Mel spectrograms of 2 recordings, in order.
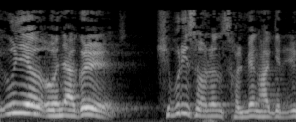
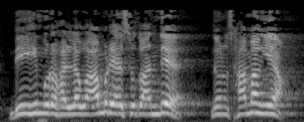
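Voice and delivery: raised, higher voice of the accusing law; mock stern condemnation, louder and higher; stern scolding law; 6 semitones higher, 5 dB louder than usual. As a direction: scold the listener as the harsh law would. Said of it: "이러는 거예요".

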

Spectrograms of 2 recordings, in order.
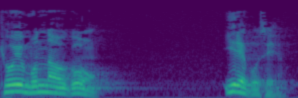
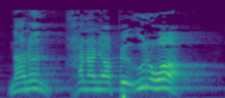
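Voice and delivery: loud, high, slow declaration; emphatic preacher's proclamation; bold confession; 7 semitones higher, 9 dB louder than usual. Shown as a demonstration. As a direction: declare it with full conviction. Models a bold confession of faith.

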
